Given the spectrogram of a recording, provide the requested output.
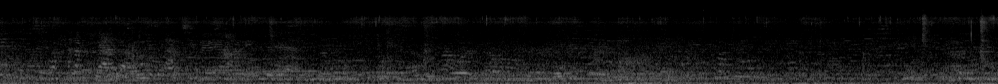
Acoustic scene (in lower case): crowded indoor space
